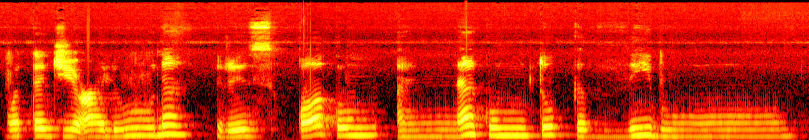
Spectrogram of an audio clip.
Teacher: واو کے اوپر ایک حرکت ہے، تا کے اوپر ایک حرکت ہے، جیم سکون کے ساتھ ملا کر پڑھیں گے اور جھٹکا دیں گے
